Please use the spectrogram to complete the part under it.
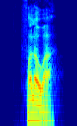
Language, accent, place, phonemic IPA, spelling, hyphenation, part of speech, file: German, Germany, Berlin, /ˈfɔloʊɐ/, Follower, Fol‧lo‧w‧er, noun, De-Follower.ogg
- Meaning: follower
